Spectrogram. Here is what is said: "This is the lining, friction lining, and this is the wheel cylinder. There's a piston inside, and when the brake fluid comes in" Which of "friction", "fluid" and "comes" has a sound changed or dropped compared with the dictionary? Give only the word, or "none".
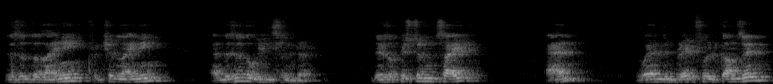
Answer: fluid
